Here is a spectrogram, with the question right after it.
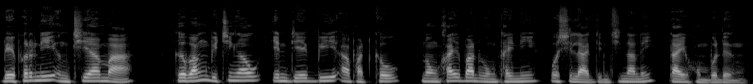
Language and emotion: Bodo, neutral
